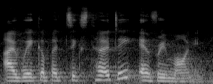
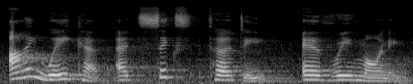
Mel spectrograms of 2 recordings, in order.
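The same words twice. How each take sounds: First: Quick, run together; fast. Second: Slow, clear model sentence; slow repeat. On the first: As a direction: rattle it off at natural speed. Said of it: "Now let's do it fast". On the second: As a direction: say it slowly for learners to copy. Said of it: "Repeat after me slowly". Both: Shown as a demonstration.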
